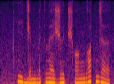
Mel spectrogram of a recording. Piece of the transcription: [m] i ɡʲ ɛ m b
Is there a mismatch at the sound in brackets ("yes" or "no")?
yes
